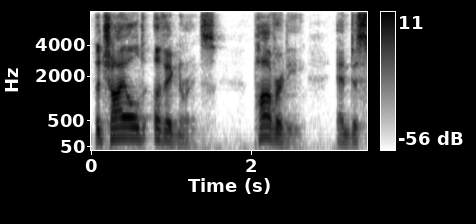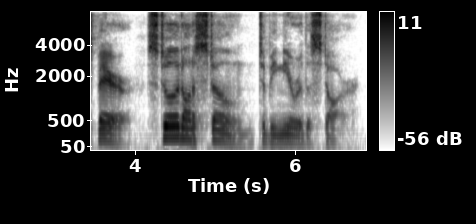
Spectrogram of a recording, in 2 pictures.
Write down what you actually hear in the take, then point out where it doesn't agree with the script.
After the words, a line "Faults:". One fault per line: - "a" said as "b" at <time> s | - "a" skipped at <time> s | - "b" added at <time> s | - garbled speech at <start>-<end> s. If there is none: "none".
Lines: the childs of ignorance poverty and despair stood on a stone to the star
the child of ignorance poverty and despair stood on a stone to be nearer the star
Faults:
- "childs" said as "child" at 0.1 s
- "be nearer" added at 5.6 s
